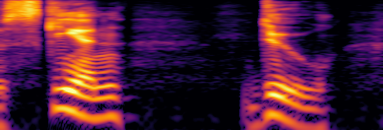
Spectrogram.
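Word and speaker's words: sgian-dubh: I try to my the trick I use for skin do is say it like skiing but leave off the last G so skin do um for that one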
